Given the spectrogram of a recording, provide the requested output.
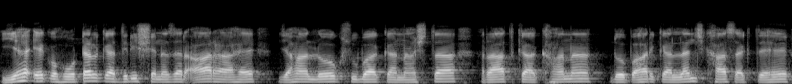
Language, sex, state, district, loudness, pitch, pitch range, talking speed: Hindi, male, Jharkhand, Ranchi, -17 LUFS, 120 Hz, 115-130 Hz, 175 wpm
